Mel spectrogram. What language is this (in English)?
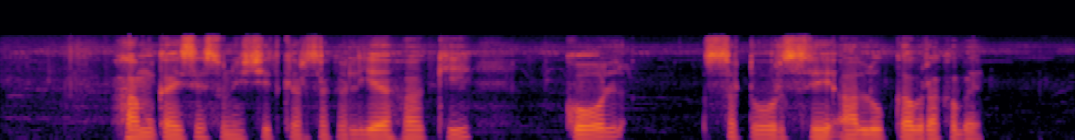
Magahi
